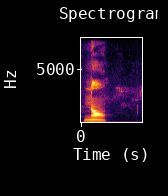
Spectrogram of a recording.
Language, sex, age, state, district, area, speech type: Punjabi, male, 18-30, Punjab, Fatehgarh Sahib, rural, read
